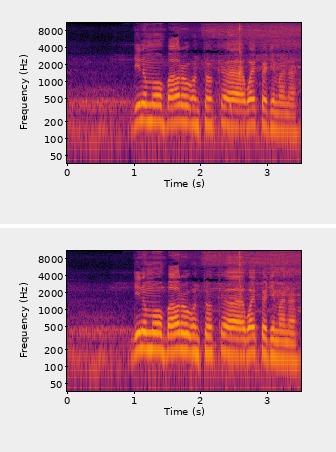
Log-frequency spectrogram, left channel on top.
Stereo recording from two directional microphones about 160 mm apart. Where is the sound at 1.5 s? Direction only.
60° right (ahead or behind).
